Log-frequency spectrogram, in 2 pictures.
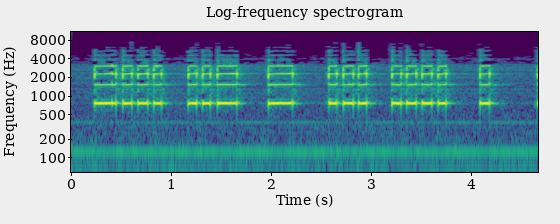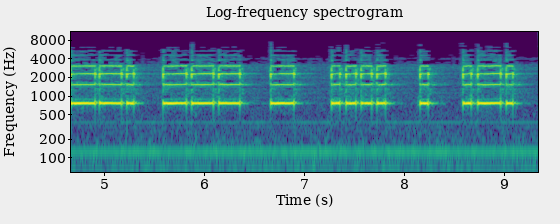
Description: Morse code, heard as a keyed tone, about 17 wpm, spaced as for 14 wpm, 760 Hz. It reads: BUT SHE GOT HER
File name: papertapes / local / Code Practice-01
